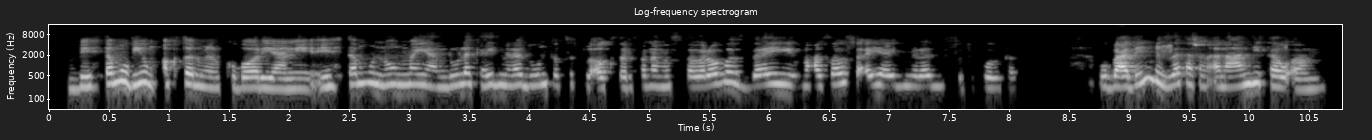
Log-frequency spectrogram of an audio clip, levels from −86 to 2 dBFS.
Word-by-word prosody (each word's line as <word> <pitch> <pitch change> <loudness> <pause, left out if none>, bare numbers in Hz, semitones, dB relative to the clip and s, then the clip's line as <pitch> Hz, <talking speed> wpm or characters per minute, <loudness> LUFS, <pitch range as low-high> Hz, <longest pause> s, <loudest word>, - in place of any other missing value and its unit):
بيهتموا 245 +10 +3
بيهم 290 0 +3
أكتر 290 -2 +3
من 250 -2 -3
الكبار، 225 0 0
يعني 205 -1 0 0.2
يهتموا 285 +5 -1
إن 270 - -1
هم 280 0 -2
يعملوا 250 -1 -3
لك 295 -3 -1
عيد 270 +2 -2
ميلاد 260 -1 -2
وأنت 275 +2 -5
طفل 275 +2 -12
أكتر، 225 +1 -2
فأنا 245 0 -4
مستغربة 240 +6 -1
إزاي 275 +1 -1
ما 245 - -4
حصلش 280 +4 -1 0.2
أي 275 - 0
عيد 250 -1 -2
ميلاد 245 0 -4
في 430 - -19
طفولتك، 430 -2 -8 0.7
وبعدين 240 - +6
بالذات 285 -3 +1
عشان 275 -4 -2
أنا 235 0 +1
عندي 285 +6 +4
توأم. 205 -3 -1
255 Hz, 180 wpm, -24 LUFS, 235-285 Hz, 0.7 s, وبعدين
